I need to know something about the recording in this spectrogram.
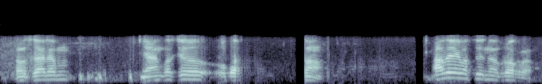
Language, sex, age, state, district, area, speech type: Malayalam, male, 60+, Kerala, Kottayam, rural, conversation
